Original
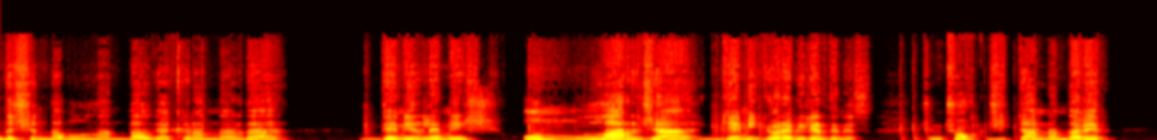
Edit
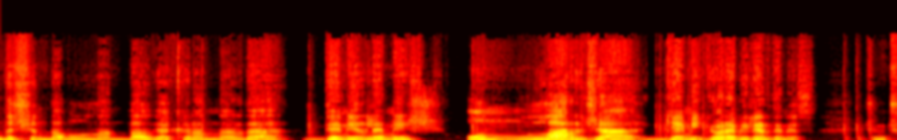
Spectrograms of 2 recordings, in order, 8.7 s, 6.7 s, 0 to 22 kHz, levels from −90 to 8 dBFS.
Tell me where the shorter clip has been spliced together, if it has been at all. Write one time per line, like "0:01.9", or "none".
0:02.2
